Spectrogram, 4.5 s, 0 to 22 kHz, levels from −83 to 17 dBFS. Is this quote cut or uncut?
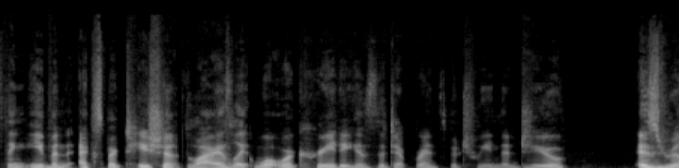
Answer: uncut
